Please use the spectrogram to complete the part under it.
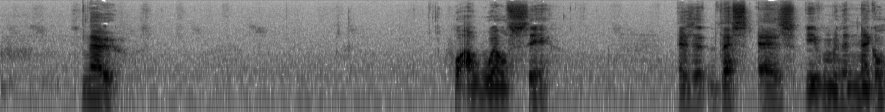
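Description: A young man talks calmly and close to a microphone, in short bursts.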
